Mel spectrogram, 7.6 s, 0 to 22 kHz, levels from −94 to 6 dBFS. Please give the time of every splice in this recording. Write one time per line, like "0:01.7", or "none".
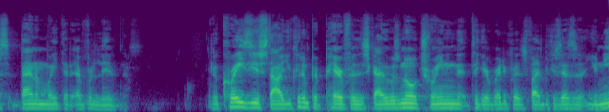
none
